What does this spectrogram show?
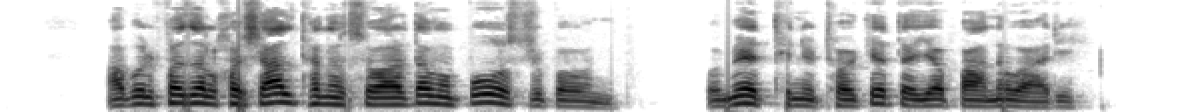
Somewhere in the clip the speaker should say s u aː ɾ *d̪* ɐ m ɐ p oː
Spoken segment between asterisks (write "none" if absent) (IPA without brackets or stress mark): d̪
